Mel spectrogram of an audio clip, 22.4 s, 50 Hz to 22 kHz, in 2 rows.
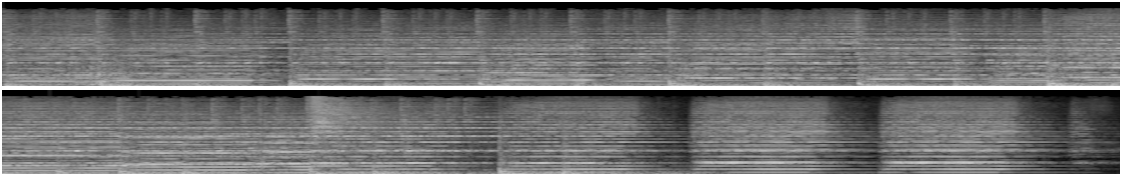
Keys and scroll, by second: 21.5 space.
